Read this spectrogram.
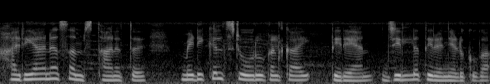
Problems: constant background noise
